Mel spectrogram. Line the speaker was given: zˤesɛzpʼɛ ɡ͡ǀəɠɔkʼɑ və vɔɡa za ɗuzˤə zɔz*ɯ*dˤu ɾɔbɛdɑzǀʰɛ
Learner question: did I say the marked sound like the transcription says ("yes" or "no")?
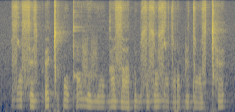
no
